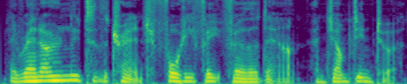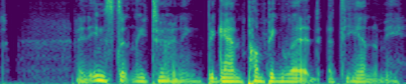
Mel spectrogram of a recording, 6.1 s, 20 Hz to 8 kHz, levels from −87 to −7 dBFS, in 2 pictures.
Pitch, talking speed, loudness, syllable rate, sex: 130 Hz, 225 wpm, -19 LUFS, 6.4 syllables/s, male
